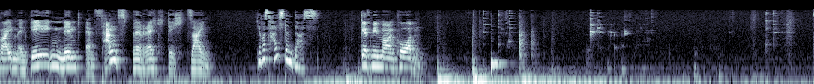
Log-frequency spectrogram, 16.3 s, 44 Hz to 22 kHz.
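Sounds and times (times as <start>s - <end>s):
speech: 0.0s - 4.3s, 5.2s - 6.4s, 7.2s - 8.5s, 9.8s - 10.1s
glasses clinking together in a toast: 11.8s - 12.7s.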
